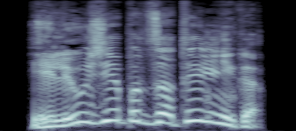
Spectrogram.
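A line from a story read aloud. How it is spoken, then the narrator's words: Cheerful. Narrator (Russian): весело сказал Ли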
